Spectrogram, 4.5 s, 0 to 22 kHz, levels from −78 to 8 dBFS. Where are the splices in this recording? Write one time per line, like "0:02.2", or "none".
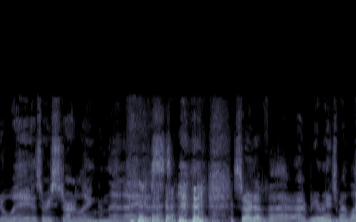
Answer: none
